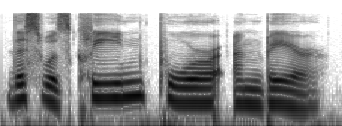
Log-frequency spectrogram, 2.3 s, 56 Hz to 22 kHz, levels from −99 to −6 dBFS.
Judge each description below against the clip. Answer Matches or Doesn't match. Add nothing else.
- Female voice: Matches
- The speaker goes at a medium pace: Matches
